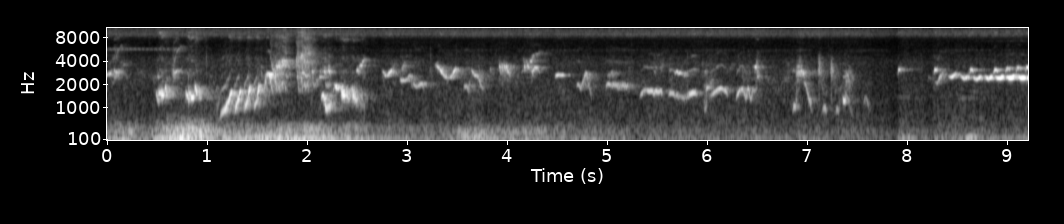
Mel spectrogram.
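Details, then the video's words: Forest white-rumped shama singing during bird trapping: a run of varied whistled phrases, some sliding down, some rising, in quick succession, over a low rumbling background. "Rekaman suara asli murai batu hutan ketika sedang mikat"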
